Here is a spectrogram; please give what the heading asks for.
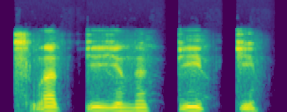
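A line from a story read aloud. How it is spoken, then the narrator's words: Read in an undertone. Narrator (Russian): прочел вполголоса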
